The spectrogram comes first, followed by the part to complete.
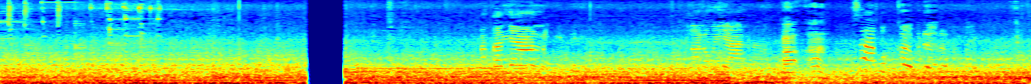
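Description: Steady low rumble of road and engine noise inside a vehicle cruising on a highway, with voices and some music over it. The sound cuts out completely for a moment about three seconds in.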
